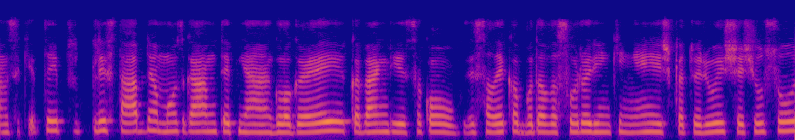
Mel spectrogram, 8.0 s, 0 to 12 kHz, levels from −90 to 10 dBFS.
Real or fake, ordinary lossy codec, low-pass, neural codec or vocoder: fake; AAC, 64 kbps; 10.8 kHz; codec, 24 kHz, 0.9 kbps, WavTokenizer, medium speech release version 2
